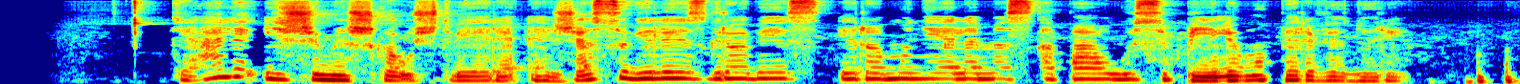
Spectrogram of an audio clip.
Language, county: Lithuanian, Vilnius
